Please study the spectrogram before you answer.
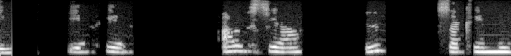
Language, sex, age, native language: Icelandic, male, 7, Polish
